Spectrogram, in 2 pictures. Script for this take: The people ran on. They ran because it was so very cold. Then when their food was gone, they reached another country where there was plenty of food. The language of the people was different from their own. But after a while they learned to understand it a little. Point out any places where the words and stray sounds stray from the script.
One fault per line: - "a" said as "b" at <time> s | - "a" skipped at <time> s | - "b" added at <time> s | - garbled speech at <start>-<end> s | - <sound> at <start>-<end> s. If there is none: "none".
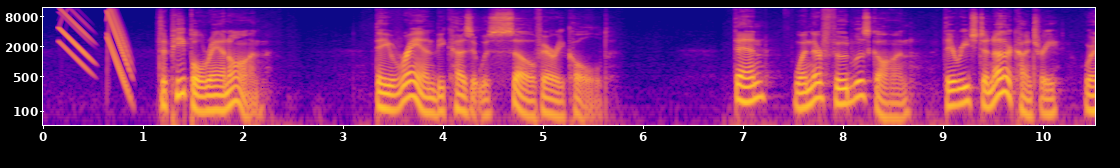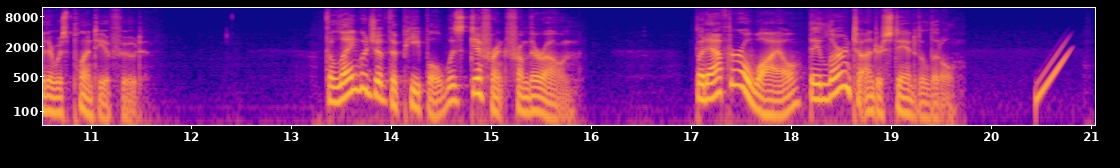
- chirp at 0.2-0.9 s
- chirp at 20.4-20.8 s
